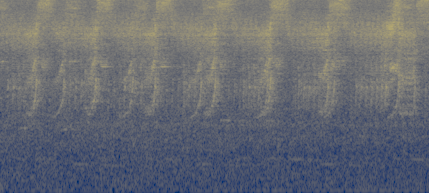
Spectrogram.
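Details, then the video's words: Japanese summer cicadas calling near a brook: rhythmic, piercing rising pulses in steady succession, layered over continuous gentle stream noise. "小川の流れと蝉の声 自然音 ～夏～ Japan Sound of nature Cicada's voice"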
